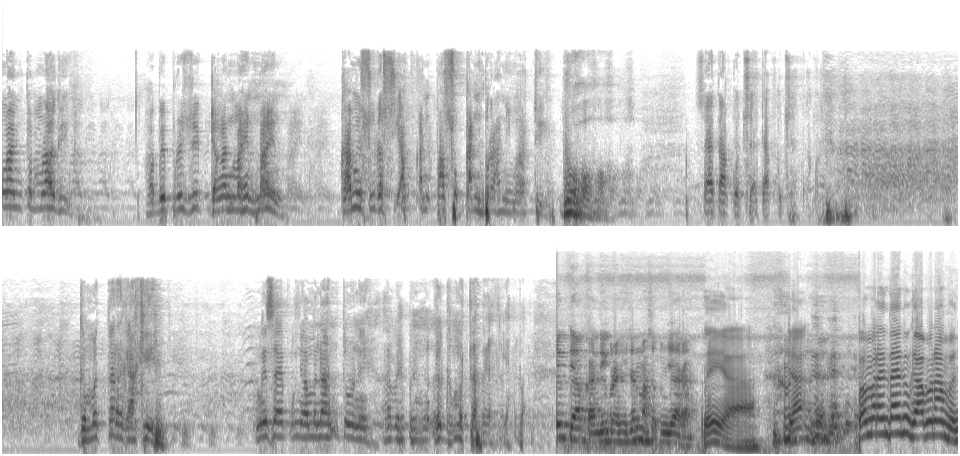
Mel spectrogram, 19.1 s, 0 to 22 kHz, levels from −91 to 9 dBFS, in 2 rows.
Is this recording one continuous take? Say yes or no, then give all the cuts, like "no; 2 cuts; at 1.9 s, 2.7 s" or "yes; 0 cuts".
no; 1 cut; at 15.1 s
